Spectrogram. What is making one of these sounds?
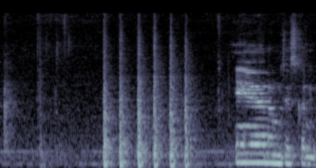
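A spatula knocks and scrapes against a plastic food processor bowl.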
